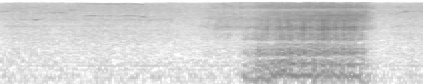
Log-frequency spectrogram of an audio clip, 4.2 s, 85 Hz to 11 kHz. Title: 🐽 いびきの音 / Snoring Sleep Sound 2025/05/21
